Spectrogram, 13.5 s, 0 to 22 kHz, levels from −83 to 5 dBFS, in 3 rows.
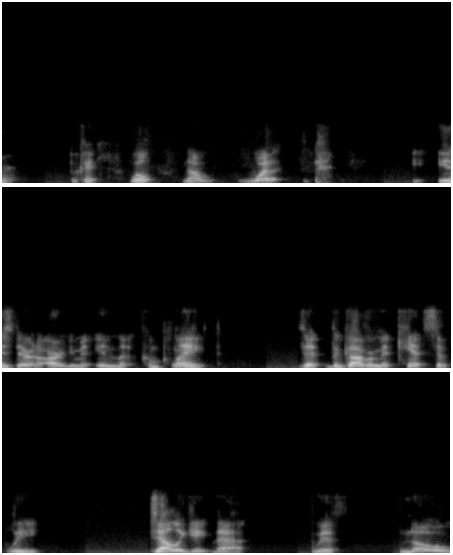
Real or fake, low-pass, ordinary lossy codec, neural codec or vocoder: real; 7.2 kHz; Opus, 16 kbps; none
